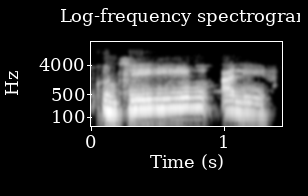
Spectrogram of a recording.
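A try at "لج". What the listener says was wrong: জিম আলিফ হবে না লাম জিম হবে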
